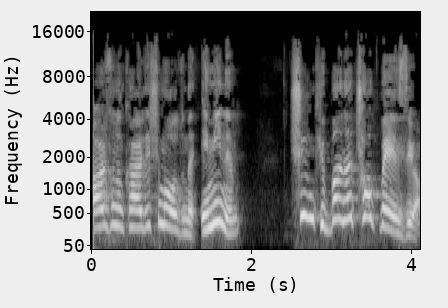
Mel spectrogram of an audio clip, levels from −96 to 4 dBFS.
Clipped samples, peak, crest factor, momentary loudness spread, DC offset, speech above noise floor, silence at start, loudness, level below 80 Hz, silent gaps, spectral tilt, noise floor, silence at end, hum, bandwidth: under 0.1%; -2 dBFS; 14 dB; 4 LU; under 0.1%; 50 dB; 0.05 s; -17 LUFS; -62 dBFS; none; -3 dB/octave; -66 dBFS; 0 s; none; 15 kHz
